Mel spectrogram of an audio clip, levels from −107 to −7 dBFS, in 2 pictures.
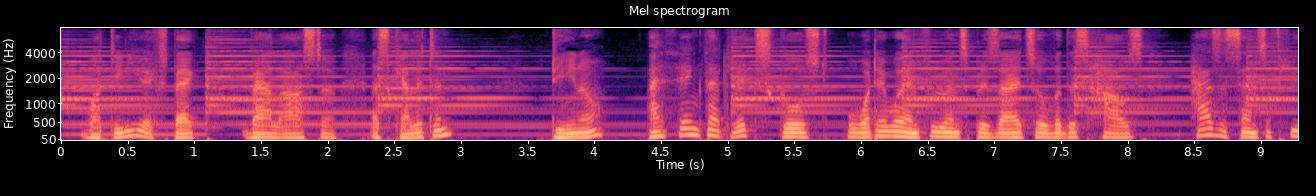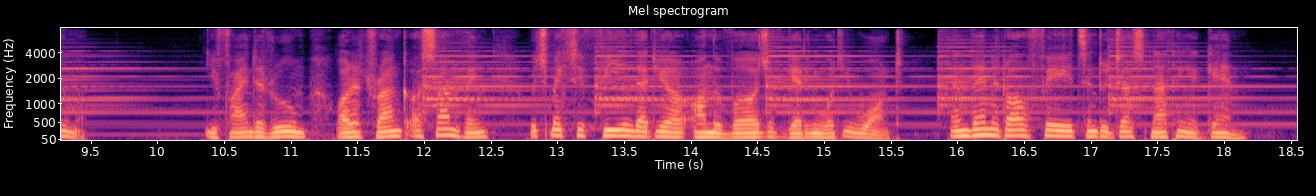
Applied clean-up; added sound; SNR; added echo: none; Church bell; 14 dB; none.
